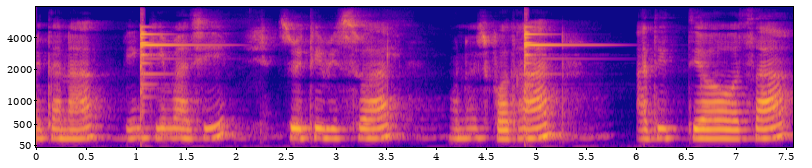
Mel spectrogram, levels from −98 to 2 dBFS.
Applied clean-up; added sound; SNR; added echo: none; Hammer / Chink, clink; 3 dB; reverberation time 0.9 s.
